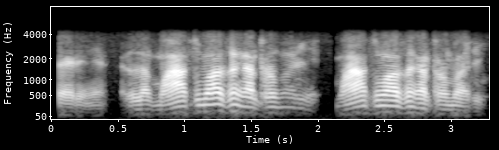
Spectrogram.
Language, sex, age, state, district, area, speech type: Tamil, male, 60+, Tamil Nadu, Namakkal, rural, conversation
